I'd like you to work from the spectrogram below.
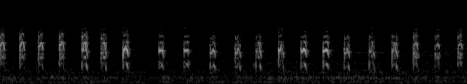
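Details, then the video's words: Black francolin in Sindh, Pakistan delivering a steady, evenly spaced series of grating, clipped notes, roughly four per second, throughout. "Kala Teeter"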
